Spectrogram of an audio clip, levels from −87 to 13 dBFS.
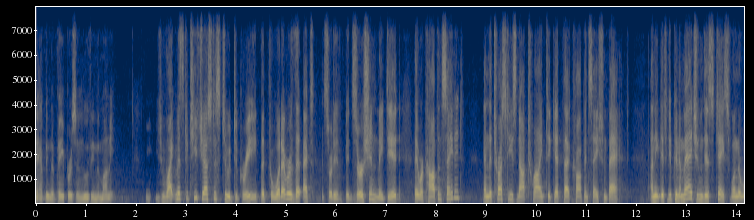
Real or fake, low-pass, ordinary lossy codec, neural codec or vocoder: fake; 7.2 kHz; Opus, 32 kbps; codec, 16 kHz, 0.5 kbps, FunCodec, trained on LibriTTS, 25 frames a second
